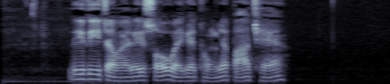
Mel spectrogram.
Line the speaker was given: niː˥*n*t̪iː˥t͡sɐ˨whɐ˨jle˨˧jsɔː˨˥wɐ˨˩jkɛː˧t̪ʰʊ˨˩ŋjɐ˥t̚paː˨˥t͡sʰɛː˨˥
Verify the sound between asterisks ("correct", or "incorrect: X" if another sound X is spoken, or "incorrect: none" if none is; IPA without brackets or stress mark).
incorrect: none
